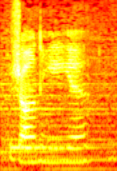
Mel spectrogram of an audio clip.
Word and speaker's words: Jean: the room you booked jean okay try to pronounce it correctly the e is uh similar to the italian one surely there we go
